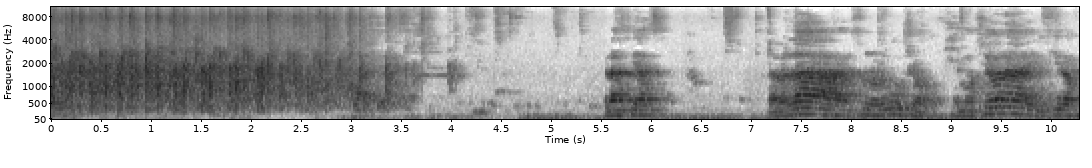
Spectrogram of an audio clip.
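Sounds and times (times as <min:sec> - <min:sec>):
audience applause at a public event: 0:00.0 - 0:03.7
speech: 0:05.6 - 0:06.2, 0:07.2 - 0:10.2.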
